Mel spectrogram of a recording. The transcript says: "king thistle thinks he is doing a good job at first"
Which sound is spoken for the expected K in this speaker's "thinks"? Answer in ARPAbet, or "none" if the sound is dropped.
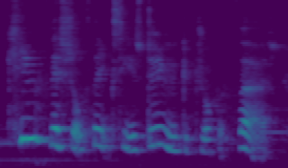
K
